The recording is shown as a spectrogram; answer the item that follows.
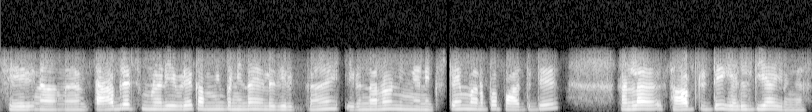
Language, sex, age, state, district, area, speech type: Tamil, female, 18-30, Tamil Nadu, Tiruvarur, rural, conversation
